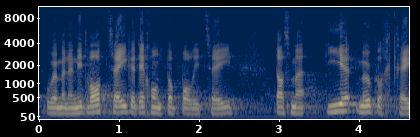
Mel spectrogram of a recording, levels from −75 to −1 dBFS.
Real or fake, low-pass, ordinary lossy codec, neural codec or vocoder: real; 9.9 kHz; none; none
